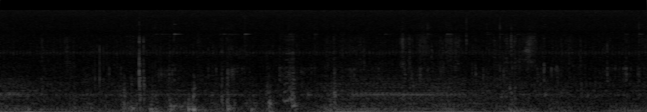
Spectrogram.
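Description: Steady low rumble of a vehicle on the move, with a few faint clicks and knocks.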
